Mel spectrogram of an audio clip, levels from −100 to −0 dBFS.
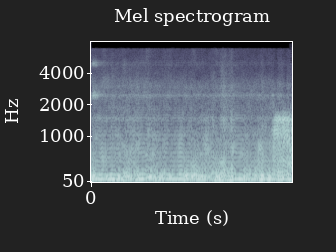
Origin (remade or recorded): remade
